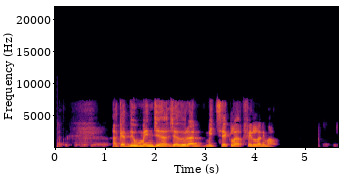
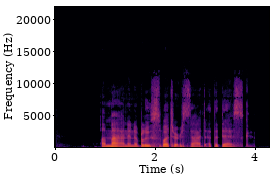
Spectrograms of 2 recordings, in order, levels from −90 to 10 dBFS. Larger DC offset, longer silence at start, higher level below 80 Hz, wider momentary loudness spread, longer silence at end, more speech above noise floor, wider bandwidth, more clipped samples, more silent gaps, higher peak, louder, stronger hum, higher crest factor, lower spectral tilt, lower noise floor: neither; second, 0.05 s vs 0.95 s; about the same, -54 dBFS vs -58 dBFS; first, 21 LU vs 10 LU; first, 1.25 s vs 0.4 s; first, over 75 dB vs 43 dB; second, 8 kHz vs 11.5 kHz; neither; neither; first, 0 dBFS vs -12 dBFS; first, -15 LUFS vs -33 LUFS; neither; about the same, 16 dB vs 20 dB; about the same, -5 dB/octave vs -6 dB/octave; first, under -90 dBFS vs -75 dBFS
